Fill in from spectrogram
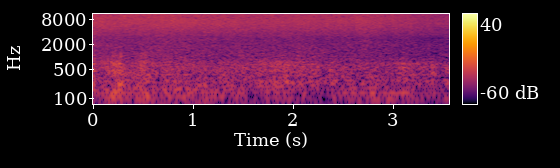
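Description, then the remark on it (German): Drizzling rain at sea aboard the Bounty as the crew lets a dead body slide into the sea, forming a steady, even hiss over a continuous low rumble, unchanging for the few seconds, with no voices. “Es nieselt, als die Mannschaft den toten Körper ins Meer gleiten lässt.”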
